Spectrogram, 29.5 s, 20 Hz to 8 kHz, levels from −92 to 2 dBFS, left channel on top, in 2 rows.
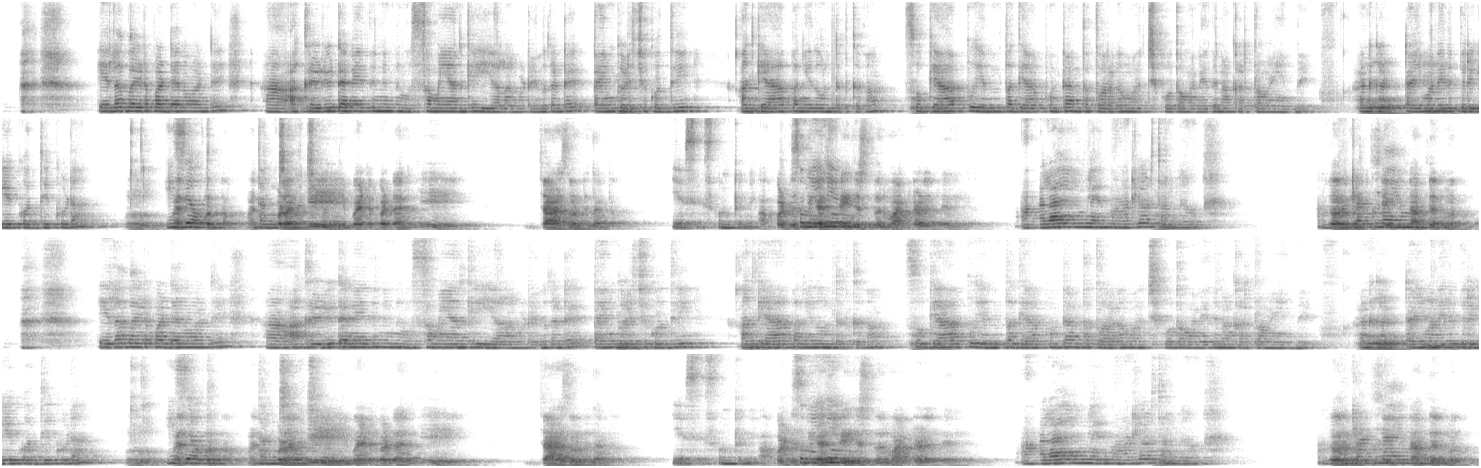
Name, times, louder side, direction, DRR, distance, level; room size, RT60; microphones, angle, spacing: voice 1, 0.2-0.7 1.0-6.9 7.4-8.8 9.1-15.6 16.4-17.0 17.3-18.3 21.5-22.3 22.7-23.4 25.0-27.0 27.9-29.3, left 2 dB, 55° left, 4 dB, 0.6 m, -35 dB
voice 2, 9.1-9.4 13.5-13.9 14.2-14.5 16.0-16.6 17.2-19.3 20.2-20.8 22.5-24.4 26.2-26.5 28.0-29.3, left 2 dB, 35° left, -8 dB, 1.1 m, -34 dB
6.0 x 2.4 x 3.0 m, 0.84 s
head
